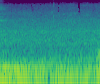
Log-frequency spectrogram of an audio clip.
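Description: Low, steady engine rumble from a motor vehicle, easing off a little in the second half.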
